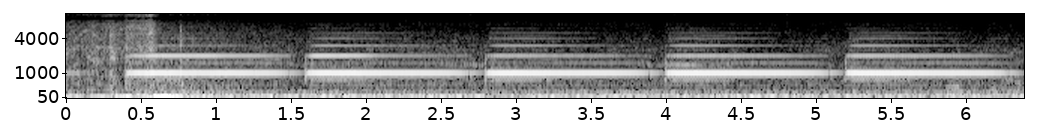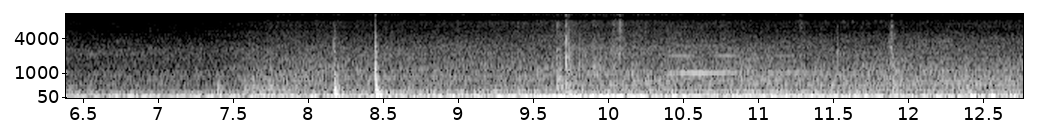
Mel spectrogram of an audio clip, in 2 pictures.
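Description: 2007 Jeep Wrangler's 3.8-litre V6 starting and settling into a steady idle. The door-ajar chime dings about once a second for the first six seconds. A couple of sharp knocks come about eight seconds in.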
